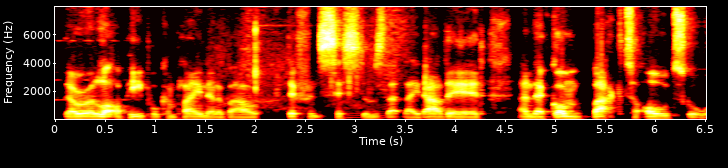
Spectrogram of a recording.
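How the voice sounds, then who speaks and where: At a fairly slow pace, a man speaks with a British accent. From Britain. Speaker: gaming streamer. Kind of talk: casual chat. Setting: live stream.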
